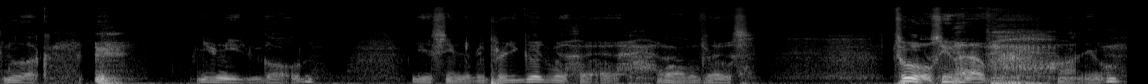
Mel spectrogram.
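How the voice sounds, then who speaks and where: Using a put-on character voice, a man speaks at a very deep, low pitch and a very slow pace with long, frequent pauses. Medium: actual play. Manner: gruff, impatient.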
